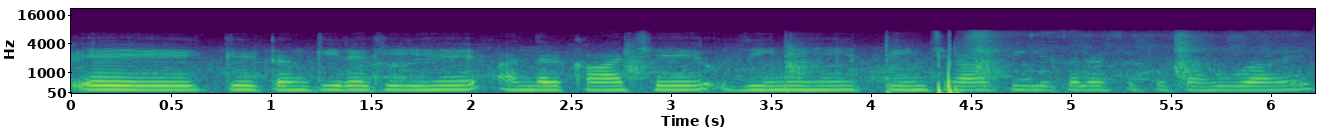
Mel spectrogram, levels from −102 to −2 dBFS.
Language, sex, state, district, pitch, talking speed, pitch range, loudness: Hindi, female, Bihar, East Champaran, 190 Hz, 165 wpm, 185-195 Hz, -25 LUFS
